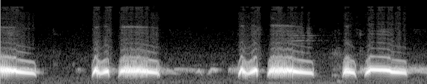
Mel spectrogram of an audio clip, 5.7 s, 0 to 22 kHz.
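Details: Spotted dove coo in giọng thổ thúc gù style, male and female birds included, to stir wild doves. Rapid phrases repeat about every 2 seconds, each a quick double note and a sustained falling coo.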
